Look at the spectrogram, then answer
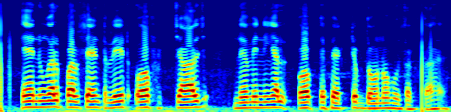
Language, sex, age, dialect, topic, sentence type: Hindi, male, 18-24, Awadhi Bundeli, banking, statement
